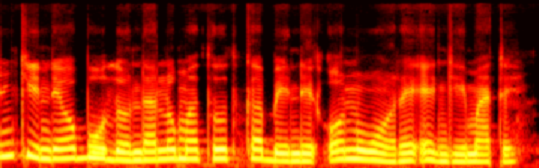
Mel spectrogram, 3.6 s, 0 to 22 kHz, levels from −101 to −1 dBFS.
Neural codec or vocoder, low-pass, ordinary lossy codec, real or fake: autoencoder, 48 kHz, 128 numbers a frame, DAC-VAE, trained on Japanese speech; 19.8 kHz; Opus, 64 kbps; fake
